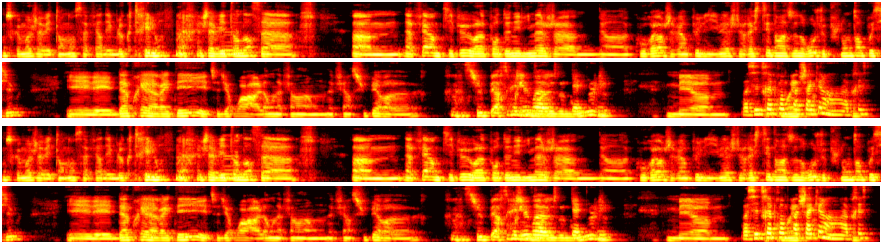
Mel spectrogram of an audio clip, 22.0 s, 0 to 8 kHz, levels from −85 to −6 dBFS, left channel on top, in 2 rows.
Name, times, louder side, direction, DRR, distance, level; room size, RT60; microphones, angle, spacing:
voice 1, 0.0-3.9 4.4-11.2 11.8-16.2 16.5-18.6 19.3-20.1 20.7-20.9 21.6-21.7, equal, 10° left, 4 dB, 0.8 m, -21 dB
voice 2, 17.3-17.9 18.1-18.5 20.2-21.8, right 3 dB, 75° right, 6 dB, 1.3 m, -20 dB
8.9 x 3.8 x 5.5 m, 0.37 s
head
